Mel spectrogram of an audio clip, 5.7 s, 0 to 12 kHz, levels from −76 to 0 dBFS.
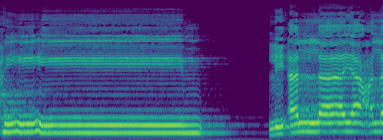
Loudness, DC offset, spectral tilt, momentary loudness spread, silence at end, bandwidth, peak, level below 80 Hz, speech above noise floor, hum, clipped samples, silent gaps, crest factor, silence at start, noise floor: -15 LUFS; under 0.1%; -5 dB/octave; 6 LU; 0 s; 9.8 kHz; -2 dBFS; -64 dBFS; 41 dB; none; under 0.1%; none; 14 dB; 0 s; -55 dBFS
